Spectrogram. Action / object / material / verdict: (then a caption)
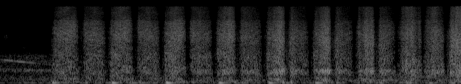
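scrape / synthetic car floor carpet / synthetic fiber / none. A gloved hand rubs and scratches a scrub brush with a wooden-looking handle back and forth across the pile of grey synthetic-fiber carpet on a car floor by the open door sill. After a quiet start, steady rapid strokes produce bright, hissy scratching bursts with a soft low thump at each change of direction.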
